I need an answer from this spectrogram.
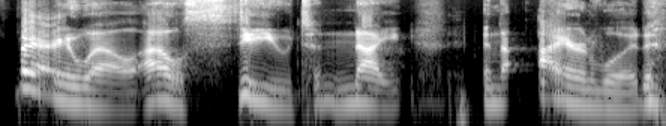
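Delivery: openly hostile, aggressive tone. Voice acting a character who throws down the gauntlet, in an aggressive tone. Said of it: "I'm going to take a very aggressive tone to it too".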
